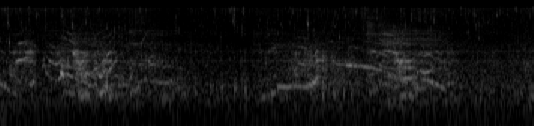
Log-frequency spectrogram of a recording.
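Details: Off the Crozet Islands, another killer whale pod gives squealing, rising and falling cries in a dialect recognized by a listening family; such cries usually mean the pod has spotted prey too large to handle and needs reinforcements.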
